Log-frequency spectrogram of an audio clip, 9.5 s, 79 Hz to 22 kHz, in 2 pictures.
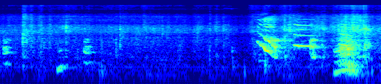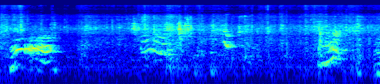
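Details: Purebred Cane Corso puppies, raised in the house and born 18 October 2022, whining in brief wavering cries amid rustling and shuffling, with a few thin squeaks scattered before and after the louder middle stretch.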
